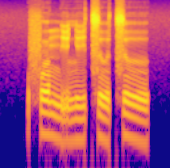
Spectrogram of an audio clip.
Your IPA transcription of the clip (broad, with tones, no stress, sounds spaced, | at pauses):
f ɤ˦ n̪ ḭ˨˩ l i˨˦ t͡s ɹ̩˥˨ t͡s ɹ̩˥˨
